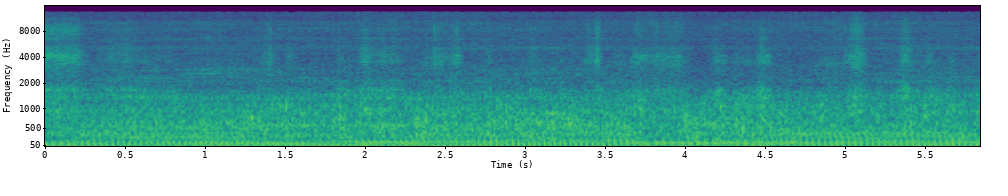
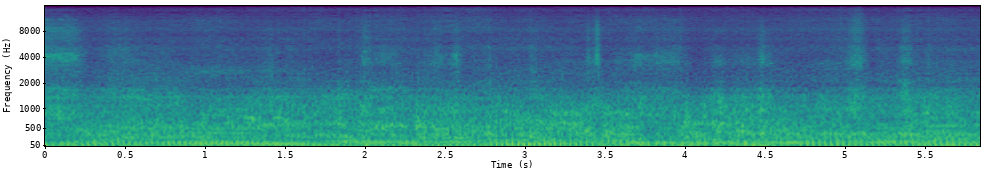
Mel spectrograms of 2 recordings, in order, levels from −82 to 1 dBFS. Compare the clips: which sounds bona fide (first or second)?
first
